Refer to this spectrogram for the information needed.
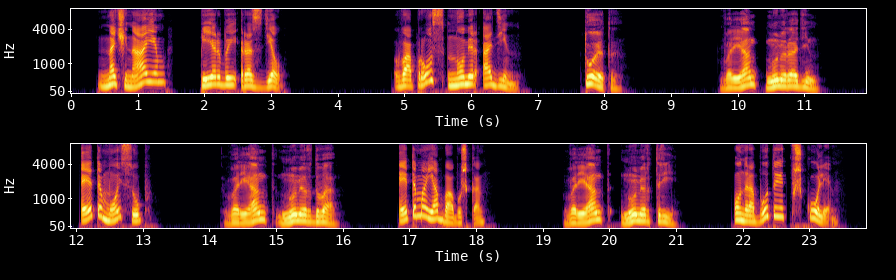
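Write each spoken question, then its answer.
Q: Кто это?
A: 2: Это моя бабушка.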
